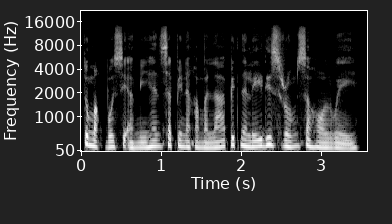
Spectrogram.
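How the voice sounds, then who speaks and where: A woman narrating a dramatic story in a scripted storytelling style, slowing down and lifting her voice for tense moments. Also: low voice, warm tone, dry recording, clean studio sound.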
